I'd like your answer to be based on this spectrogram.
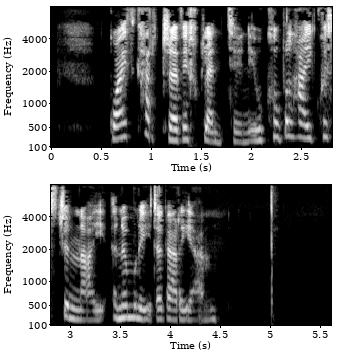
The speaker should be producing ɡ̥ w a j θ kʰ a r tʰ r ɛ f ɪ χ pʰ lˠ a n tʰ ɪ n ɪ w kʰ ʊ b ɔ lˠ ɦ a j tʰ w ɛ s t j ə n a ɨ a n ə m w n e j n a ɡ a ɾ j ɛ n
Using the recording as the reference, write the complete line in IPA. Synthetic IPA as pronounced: ɡ̥ w a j θ kʰ a r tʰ r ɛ v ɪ χ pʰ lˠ ɛ n tʰ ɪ n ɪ w kʰ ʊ b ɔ lˠ ɦ a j kʰ w ɛ s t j ə n a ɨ ə n ə m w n e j d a ɡ a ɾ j a n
